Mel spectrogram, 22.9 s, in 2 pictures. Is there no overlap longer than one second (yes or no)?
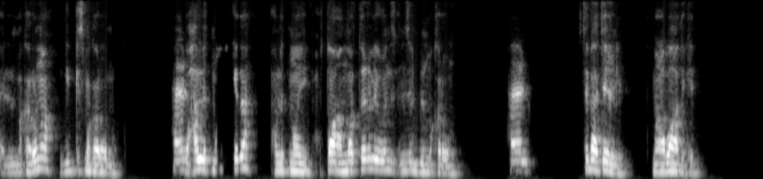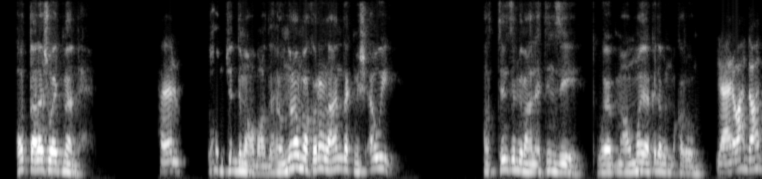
yes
